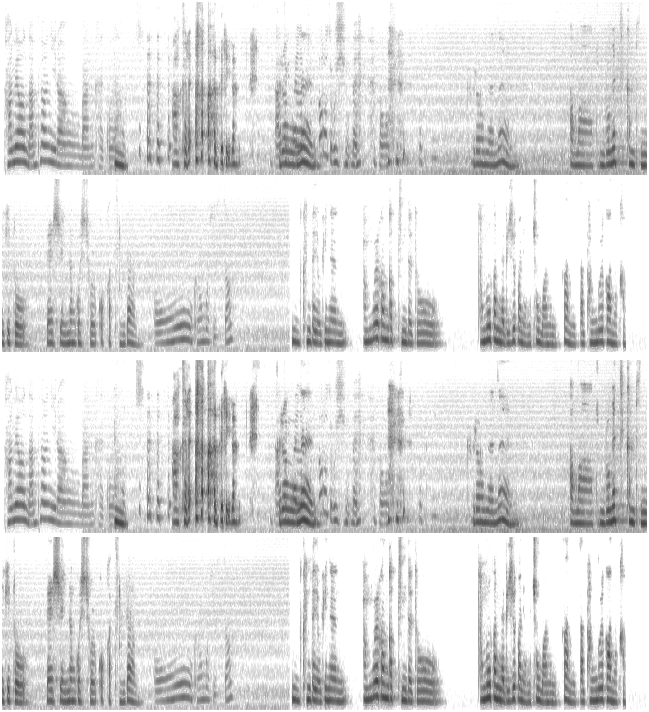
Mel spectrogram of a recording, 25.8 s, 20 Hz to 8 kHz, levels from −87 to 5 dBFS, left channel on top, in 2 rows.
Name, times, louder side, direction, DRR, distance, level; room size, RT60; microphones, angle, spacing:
voice 1, 0.0-2.4 2.9-3.4 5.5-6.1 6.3-7.9 8.3-8.7 9.4-9.5 15.9-17.6, left 1 dB, 10° left, 2.5 m, -41 dB
sound 1, 1.6-18.7, equal, 10° right, 3.1 m, -55 dB
voice 2, 3.4-5.1 5.5-6.4 7.7-8.1 9.4-10.3 11.4-13.4 13.8-15.7 18.7-19.8 20.1-21.7 22.4-25.4, right 4 dB, 60° right, 0.5 m, -30 dB
head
